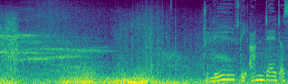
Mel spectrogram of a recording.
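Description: Large wings beat with heavy whooshes.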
